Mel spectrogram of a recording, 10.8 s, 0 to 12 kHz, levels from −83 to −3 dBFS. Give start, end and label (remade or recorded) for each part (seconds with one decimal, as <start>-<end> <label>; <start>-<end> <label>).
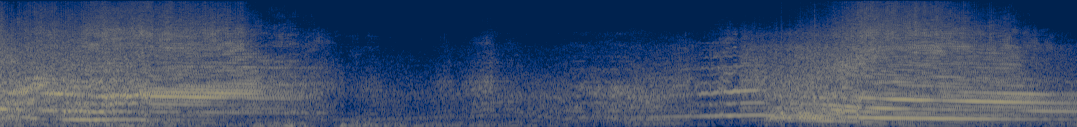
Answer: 0.0-0.9 recorded; 0.9-1.5 remade; 1.5-5.7 recorded; 5.7-6.3 remade; 6.3-6.9 recorded; 6.9-7.4 remade; 7.4-10.8 recorded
